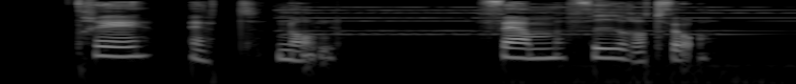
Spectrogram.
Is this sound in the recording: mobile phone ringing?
yes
